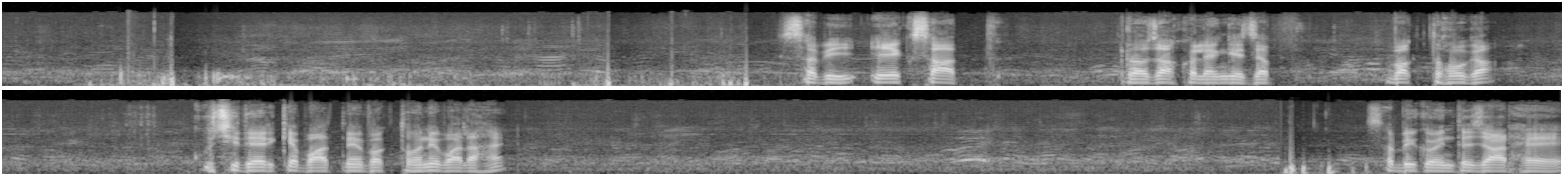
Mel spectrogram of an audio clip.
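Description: A large crowd murmurs and chatters.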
